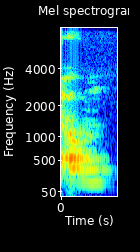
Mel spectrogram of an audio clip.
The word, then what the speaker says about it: Ogham: So our medieval Ireland has um, a medieval tree alphabet from like around the 5th century called Om, like the meditative word that is the original sound of the universe, maybe. It's spelled O G H A M.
